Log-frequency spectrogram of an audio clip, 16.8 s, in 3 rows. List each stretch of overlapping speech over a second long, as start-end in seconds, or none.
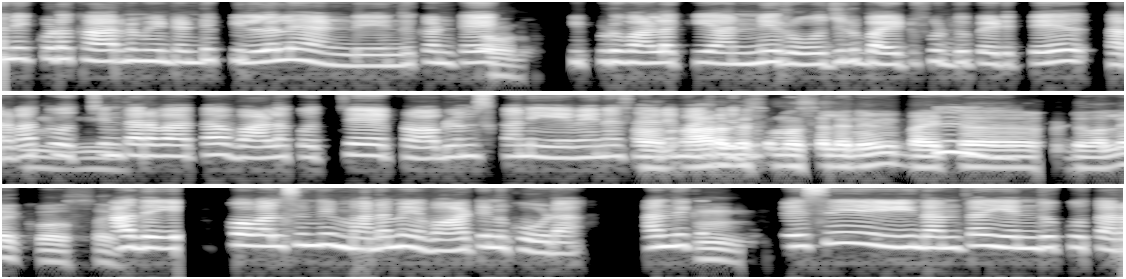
none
